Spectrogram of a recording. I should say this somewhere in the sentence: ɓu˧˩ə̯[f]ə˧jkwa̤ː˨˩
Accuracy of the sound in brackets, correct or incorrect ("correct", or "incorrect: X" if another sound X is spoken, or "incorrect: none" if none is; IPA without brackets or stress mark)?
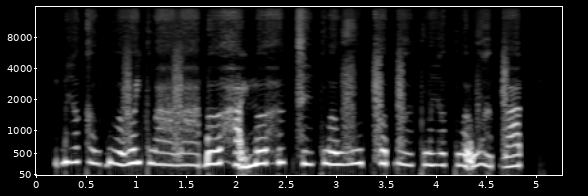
incorrect: v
